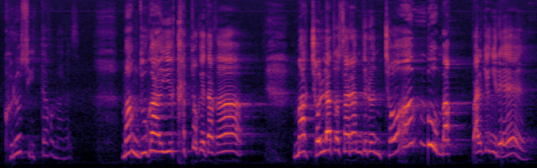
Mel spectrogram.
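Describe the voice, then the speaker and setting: A woman pastor from Korea's Jeolla Province delivers a sermon in a very high voice. She preaches emphatically, pressing rhetorical questions on her listeners. The sound carries a long reverb from a large chapel. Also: animated, a little slow, creaky. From Jeolla Province, South Korea. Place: prayer retreat chapel.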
